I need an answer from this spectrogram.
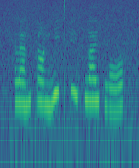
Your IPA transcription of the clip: l a˨˦ n k ɑ˨˩ ŋ l i˦ t̪ʰ y˥˨ x w a˦ ɪ̯ p w ɔ˨˦

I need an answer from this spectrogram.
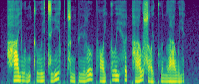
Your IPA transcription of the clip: h aː˧ j w ʊ˨˥ ŋ t̪ʰ uː˨˧ j t͡s iː˨˥ j ʊ˥ k̚ t͡s ʊ˨ ŋ p yː˨ l uː˥ pʰ ɔː˨˧ j k uː˧ j h ɵ˧ t̚ h aː˨˥ w s ɔː˨˩ j kʷʰ ɐ˨ n l aː˨ w j ɪ˨ k̚

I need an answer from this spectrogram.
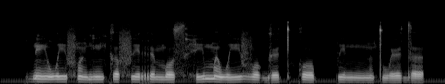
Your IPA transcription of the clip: ɗ ĩ w i f ə̃ ɡ ĩ k ə f i r ø m o s h i m ə̃ w i v o ɡ ø t k o pː i nː ə̃ t w ø d ə

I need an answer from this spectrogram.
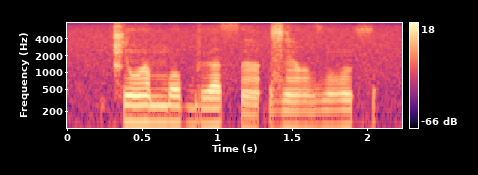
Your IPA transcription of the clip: t͡ɕ õ˦ ɐ̯ m o˦ b ʉ˦ ɐ̯ θ ã˨˩˦ ʔ z æ̃˦ ðˤ õ˦ θ

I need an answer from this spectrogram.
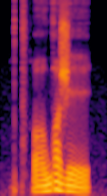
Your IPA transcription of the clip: t͡sʼ ɑ w ɑ ʒ e

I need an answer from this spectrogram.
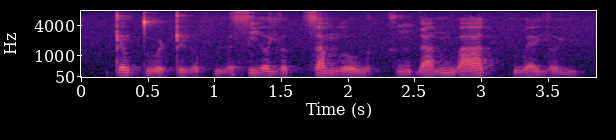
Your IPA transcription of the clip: ʈ ə˧˥ w t̪ u˨˩ ə̯ ʈ ɨ˨˩˨ ə̯ f ɨ˨˩˨ ə̯ s i˧ ə̯ j əː˨˩ k̚ s a˧ m l o˨˩ w ə˦˥ k̚ x ə˧ ŋ ɗ a˧˥ n w a˦˥ t̚ | w ɛ˨˩ j ə˨˩˨ j

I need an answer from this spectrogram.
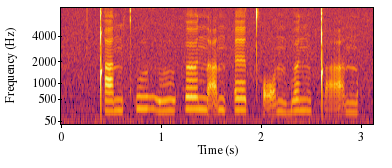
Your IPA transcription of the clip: ǃ a˩˧˩ n kʷʰ ɯ˦˥ ɦ ɯ˩˧˩ | œ˥˧ n a̰˦˥ n ʔ ɛ˦˥ t̪ʰ ɔ̰˩˧˩ n b œ˦˥ n ɡ͡ǃ a̰˩˧˩ n

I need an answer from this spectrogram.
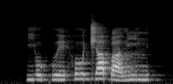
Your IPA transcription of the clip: j o˨ kʷ eː˨ h oː˦ d͡ʒ a˦ ɓ a˨ l ĩ˦ n

